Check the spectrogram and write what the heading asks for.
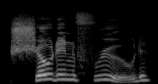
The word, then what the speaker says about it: schadenfreude: I realize now that wasting so much time following someone you don't like is a schadenfreude. That's how you pronounce it.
